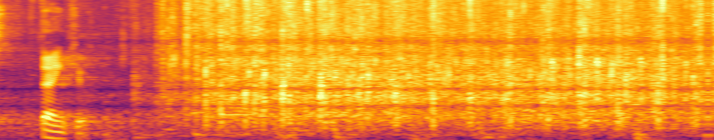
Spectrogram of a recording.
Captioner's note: audience applauds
